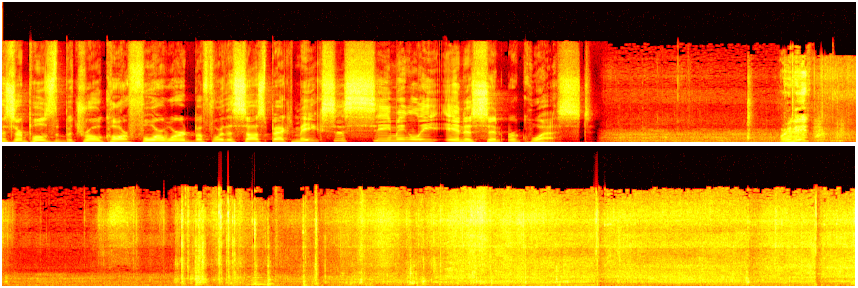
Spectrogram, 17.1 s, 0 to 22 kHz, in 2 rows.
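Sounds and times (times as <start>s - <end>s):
car door opening clicks and knocks: 10.2s - 12.0s.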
